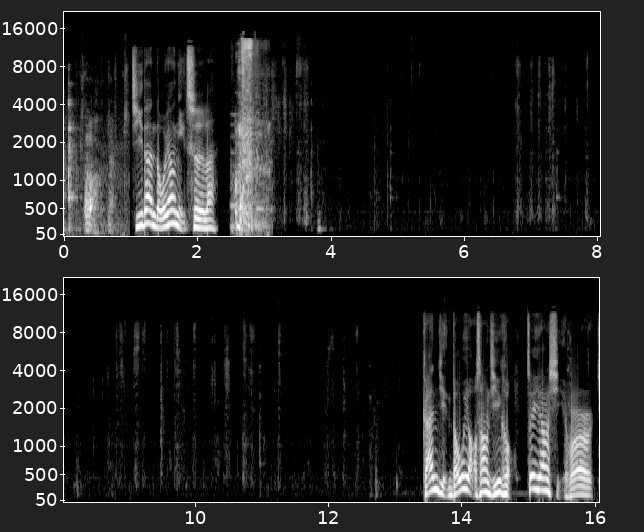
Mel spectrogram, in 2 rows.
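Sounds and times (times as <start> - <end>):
chewing and biting chicken: 4.8 - 13.4.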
